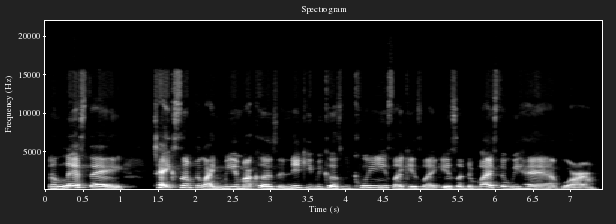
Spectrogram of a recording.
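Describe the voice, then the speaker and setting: Rambling woman telling her story. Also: a little high. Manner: rambling, with many fillers and self-corrections. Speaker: vlogger recounting her life story. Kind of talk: casual first-person storytelling.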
